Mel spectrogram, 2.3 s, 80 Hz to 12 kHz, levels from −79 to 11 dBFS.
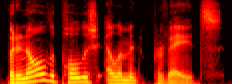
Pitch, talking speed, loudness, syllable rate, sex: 145 Hz, 180 wpm, -18 LUFS, 5.7 syllables/s, male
